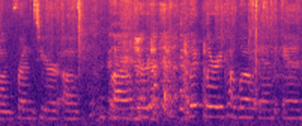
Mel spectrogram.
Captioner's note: laughter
